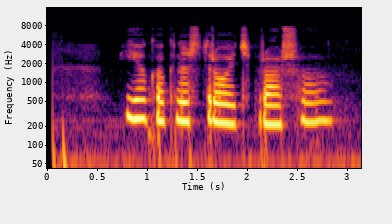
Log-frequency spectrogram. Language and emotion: Russian, sad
